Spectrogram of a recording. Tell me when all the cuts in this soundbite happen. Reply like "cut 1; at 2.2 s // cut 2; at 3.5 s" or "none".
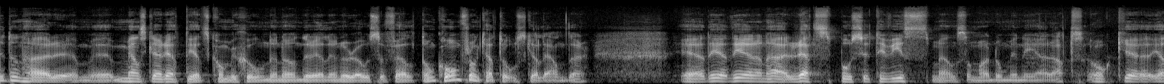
cut 1; at 6.7 s

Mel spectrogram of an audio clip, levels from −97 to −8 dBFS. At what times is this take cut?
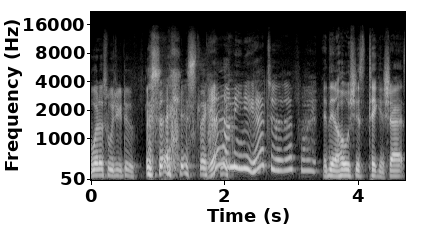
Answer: none

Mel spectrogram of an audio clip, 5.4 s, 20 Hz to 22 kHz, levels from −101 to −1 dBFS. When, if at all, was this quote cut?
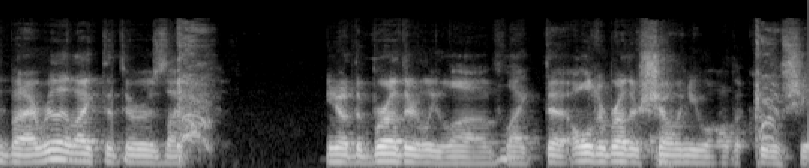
none

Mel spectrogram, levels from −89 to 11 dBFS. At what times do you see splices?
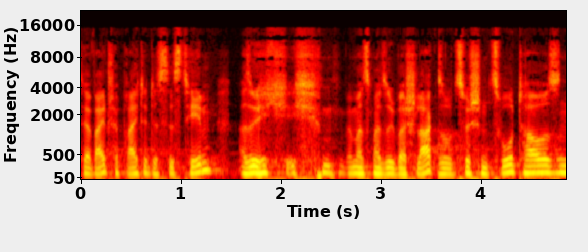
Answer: cut 1; at 1.5 s // cut 2; at 3.6 s

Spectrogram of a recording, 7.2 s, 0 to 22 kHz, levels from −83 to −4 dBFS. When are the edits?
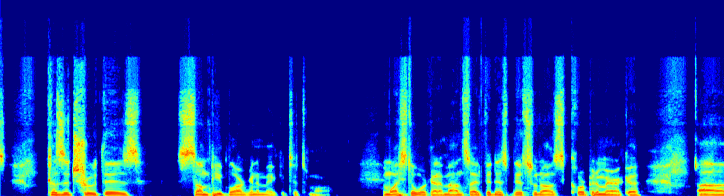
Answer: cut 1; at 3.8 s // cut 2; at 5.1 s

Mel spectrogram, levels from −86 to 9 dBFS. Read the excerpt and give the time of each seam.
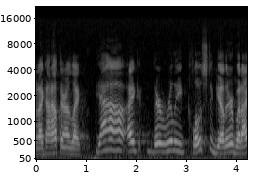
cut 1; at 1.0 s

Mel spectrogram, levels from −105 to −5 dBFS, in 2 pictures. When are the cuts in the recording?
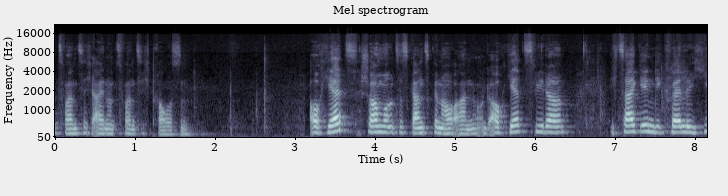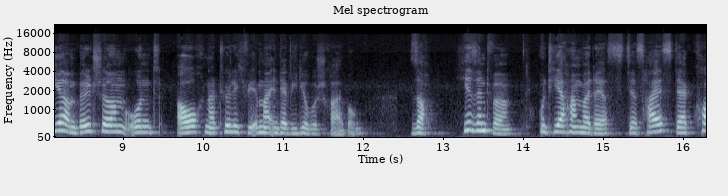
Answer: cut 1; at 3.1 s // cut 2; at 12.4 s // cut 3; at 14.1 s

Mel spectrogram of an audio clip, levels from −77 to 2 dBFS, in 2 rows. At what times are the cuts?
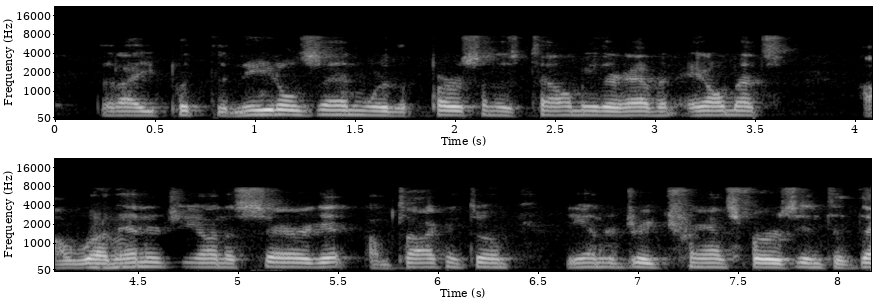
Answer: cut 1; at 5.6 s

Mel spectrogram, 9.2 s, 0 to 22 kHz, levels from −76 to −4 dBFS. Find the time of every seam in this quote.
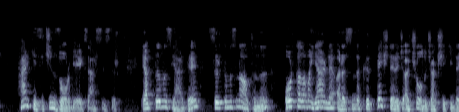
cut 1; at 2.6 s

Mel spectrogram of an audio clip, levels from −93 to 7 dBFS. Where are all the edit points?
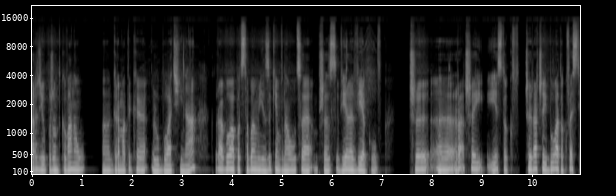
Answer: cut 1; at 9.7 s

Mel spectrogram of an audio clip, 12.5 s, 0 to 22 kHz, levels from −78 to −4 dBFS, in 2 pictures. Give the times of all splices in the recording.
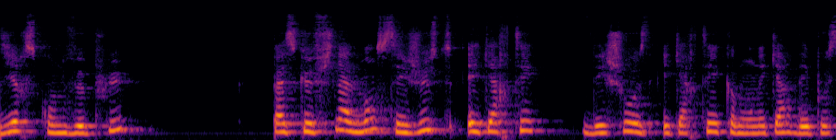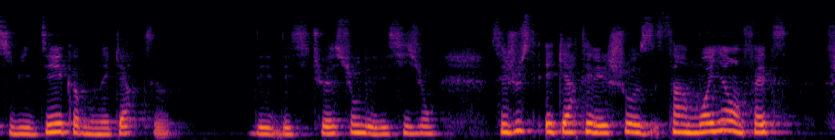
none

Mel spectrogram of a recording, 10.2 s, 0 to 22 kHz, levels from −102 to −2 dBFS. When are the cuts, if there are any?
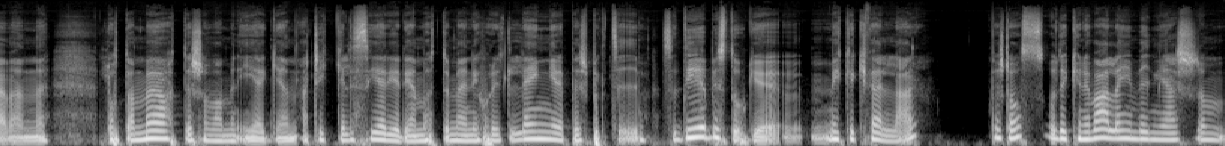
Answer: cut 1; at 5.4 s

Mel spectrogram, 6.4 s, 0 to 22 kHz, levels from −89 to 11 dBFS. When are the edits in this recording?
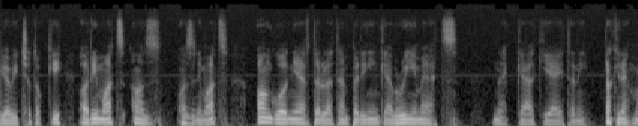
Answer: none

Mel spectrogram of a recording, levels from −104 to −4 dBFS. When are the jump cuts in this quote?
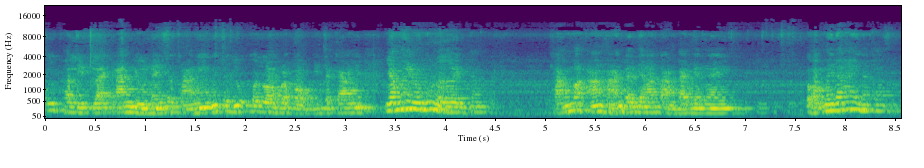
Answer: none

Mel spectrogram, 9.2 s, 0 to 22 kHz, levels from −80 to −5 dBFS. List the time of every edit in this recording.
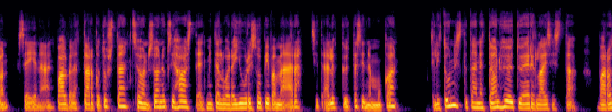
cut 1; at 6.4 s

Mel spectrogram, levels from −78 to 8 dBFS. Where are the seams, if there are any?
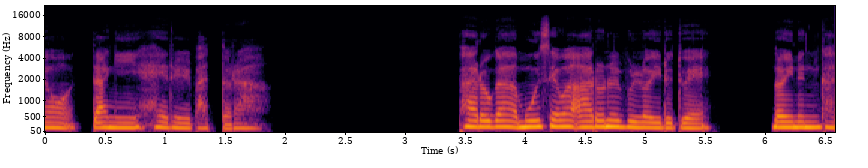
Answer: none

